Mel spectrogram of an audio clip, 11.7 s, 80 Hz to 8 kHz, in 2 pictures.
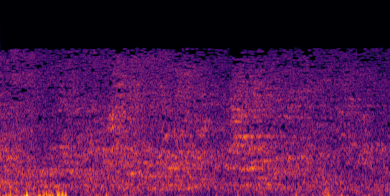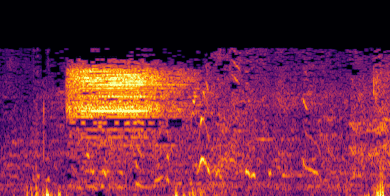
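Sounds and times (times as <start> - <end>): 
chatter and murmur of a busy gym crowd: 0.0 - 11.7
basketball game electronic buzzer in a gym: 6.8 - 9.5.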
